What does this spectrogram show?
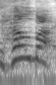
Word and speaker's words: Helba: I'm telling you, my name is Helba. It's not Heather or Helen or Hector or halitosis. It is Helba with a ba. All I know, I couldn't spell it, but I know it's got a ba in it.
